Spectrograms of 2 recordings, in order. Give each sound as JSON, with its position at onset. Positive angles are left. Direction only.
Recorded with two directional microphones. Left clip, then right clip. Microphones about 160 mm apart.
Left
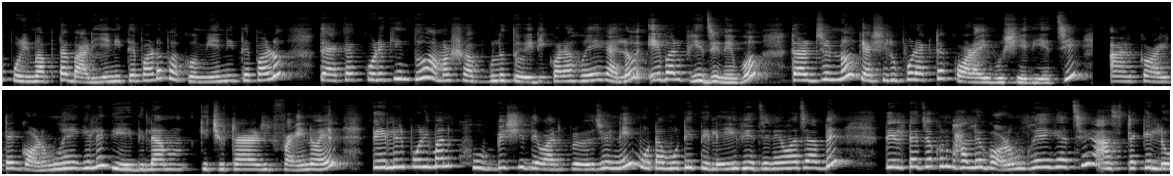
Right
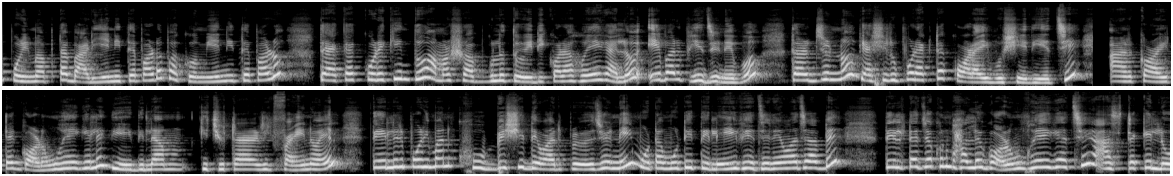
{"t": 0.1, "sound": "a woman's voice", "side_deg": -25}
{"t": 11.9, "sound": "speech", "side_deg": -20}
{"t": 12.2, "sound": "speech", "side_deg": -30}
{"t": 16.4, "sound": "a woman's voice", "side_deg": -50}
{"t": 18.0, "sound": "a woman's voice", "side_deg": -30}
